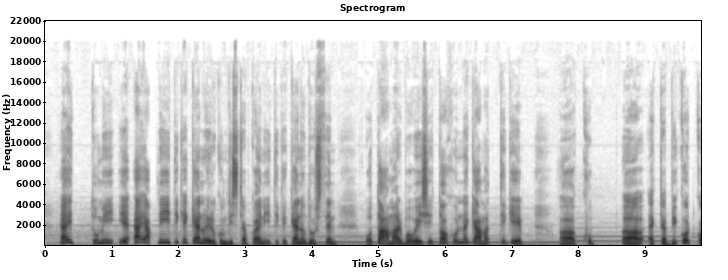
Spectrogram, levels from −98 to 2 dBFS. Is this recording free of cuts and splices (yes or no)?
yes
